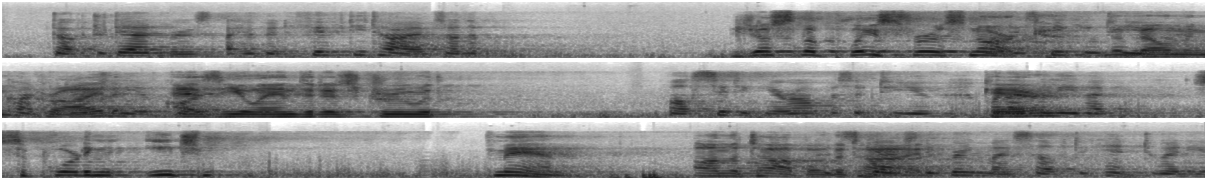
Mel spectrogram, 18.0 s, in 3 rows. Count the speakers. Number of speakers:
two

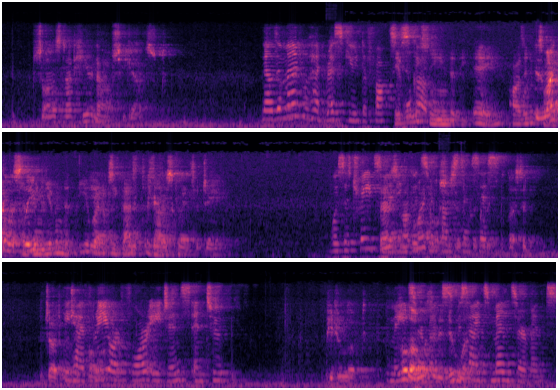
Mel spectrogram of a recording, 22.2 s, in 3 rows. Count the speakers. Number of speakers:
three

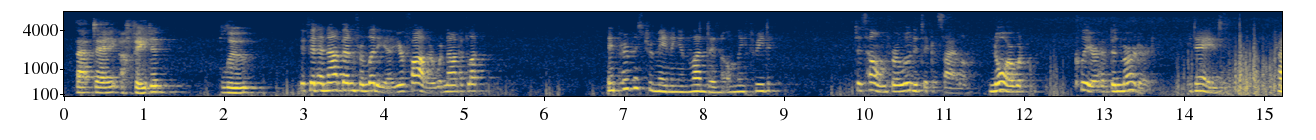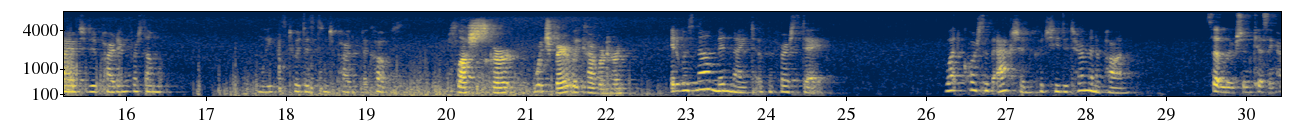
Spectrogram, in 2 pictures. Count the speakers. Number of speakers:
three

